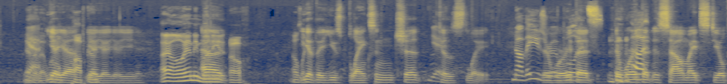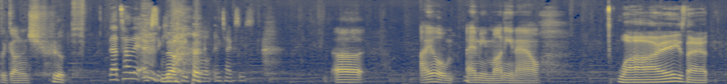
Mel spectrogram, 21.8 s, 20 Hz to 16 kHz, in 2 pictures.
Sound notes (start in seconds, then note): 9.1 chuckles; 9.1 snickers; 12.1 snickers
